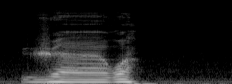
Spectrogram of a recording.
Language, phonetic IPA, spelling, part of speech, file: Adyghe, [ʒʷaːʁʷa], жъуагъо, noun, Zhwarho.ogg
- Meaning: star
